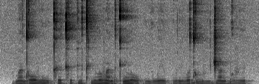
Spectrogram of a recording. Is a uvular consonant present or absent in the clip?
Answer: absent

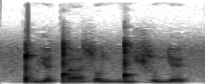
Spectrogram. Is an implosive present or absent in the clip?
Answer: absent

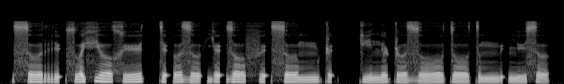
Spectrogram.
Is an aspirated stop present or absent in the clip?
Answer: absent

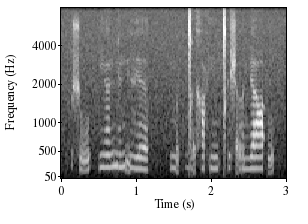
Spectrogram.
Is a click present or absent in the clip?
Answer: present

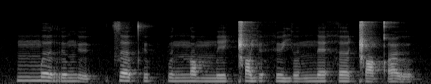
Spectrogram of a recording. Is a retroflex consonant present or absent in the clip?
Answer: absent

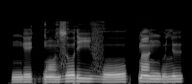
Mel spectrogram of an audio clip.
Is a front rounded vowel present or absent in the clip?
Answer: absent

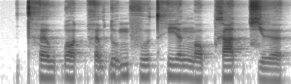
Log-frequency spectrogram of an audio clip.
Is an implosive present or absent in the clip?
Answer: present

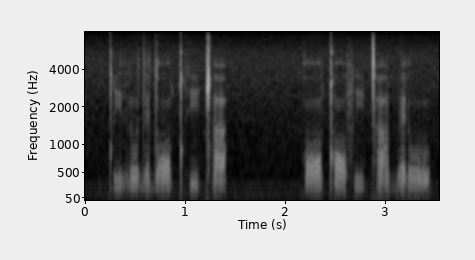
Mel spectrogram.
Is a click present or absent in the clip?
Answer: present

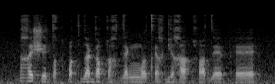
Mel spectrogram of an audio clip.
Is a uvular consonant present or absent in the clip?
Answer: present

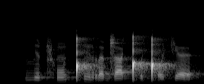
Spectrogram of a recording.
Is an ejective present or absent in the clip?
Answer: present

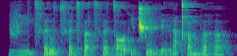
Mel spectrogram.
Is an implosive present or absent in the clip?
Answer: absent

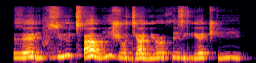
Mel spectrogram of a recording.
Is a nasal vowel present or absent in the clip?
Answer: absent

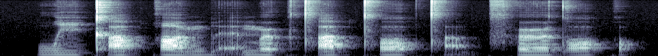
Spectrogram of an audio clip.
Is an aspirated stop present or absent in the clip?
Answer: present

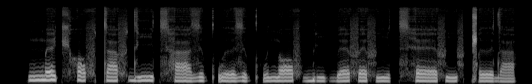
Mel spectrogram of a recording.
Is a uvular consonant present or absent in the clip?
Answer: absent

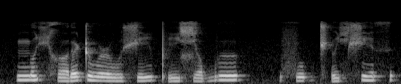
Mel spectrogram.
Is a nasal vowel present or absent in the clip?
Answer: absent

